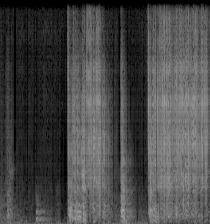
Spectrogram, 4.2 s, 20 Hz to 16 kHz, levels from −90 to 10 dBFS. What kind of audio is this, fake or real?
fake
